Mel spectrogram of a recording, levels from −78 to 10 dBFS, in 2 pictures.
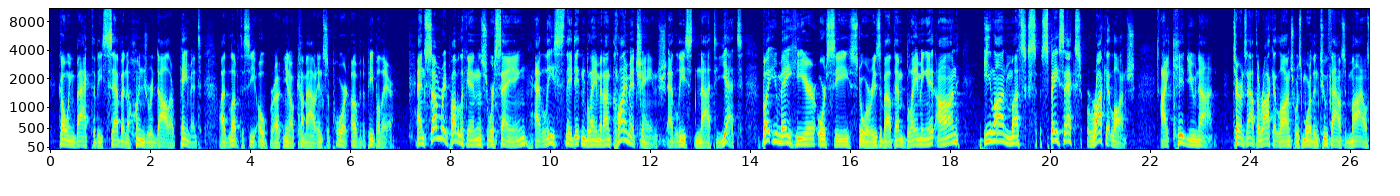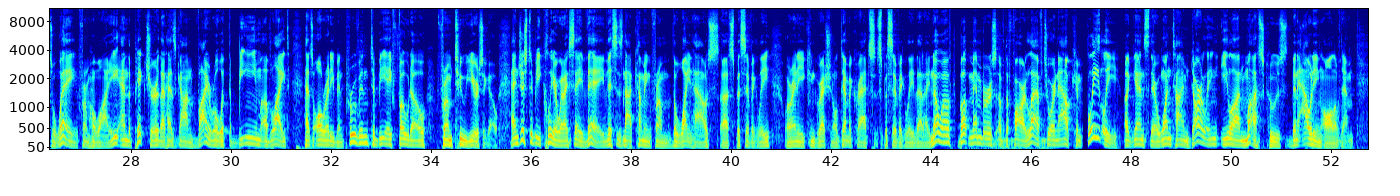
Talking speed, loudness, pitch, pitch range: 170 wpm, -22 LUFS, 105 Hz, 95-125 Hz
